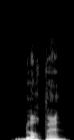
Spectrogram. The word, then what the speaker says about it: Blancpain: You've got this note in here about the the blank pain. How do you say that one? – Blanc pain. – The blank pain. Blancpain.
